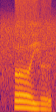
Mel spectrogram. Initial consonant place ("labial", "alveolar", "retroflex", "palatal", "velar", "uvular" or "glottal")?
palatal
